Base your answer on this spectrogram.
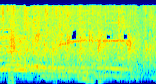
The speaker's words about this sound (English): I was going to say hold your applause, but no, go for it. Do it one more time.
